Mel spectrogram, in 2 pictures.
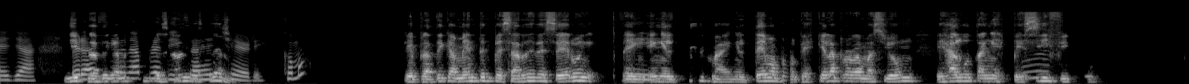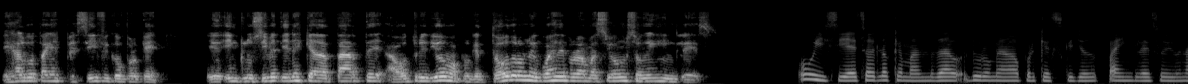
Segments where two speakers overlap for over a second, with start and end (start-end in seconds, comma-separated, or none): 0.6-2.3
